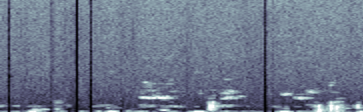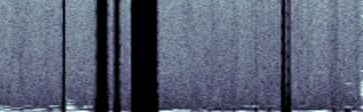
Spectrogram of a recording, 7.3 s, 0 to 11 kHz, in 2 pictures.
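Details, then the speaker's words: Adult's own heartbeat heard through a stethoscope with its earpiece pressed to a microphone, so quiet: faint, regular low thumps at about 75 a minute with light rustling. "So this is with the stethoscope that you guys got me. The issue is it's so much quieter, and they have to like force the stethoscope ear in to the microphone, and even then it struggles."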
